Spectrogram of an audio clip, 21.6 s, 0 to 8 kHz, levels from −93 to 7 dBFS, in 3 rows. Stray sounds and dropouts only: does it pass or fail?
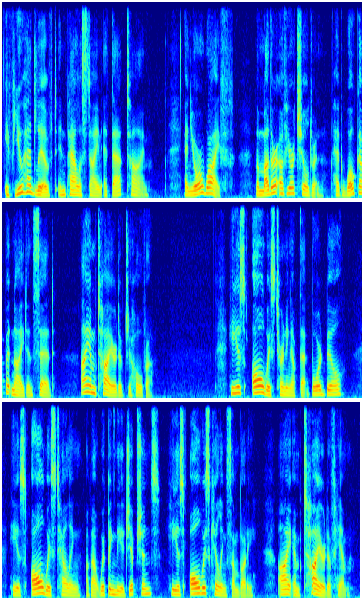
pass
